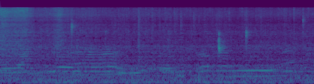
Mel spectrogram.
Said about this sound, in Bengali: এখানে আছে আদা, কাঁচা লঙ্কা, কালো জিরা দিয়ে একটা বড়া করা হচ্ছে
